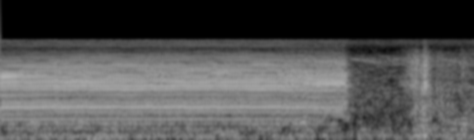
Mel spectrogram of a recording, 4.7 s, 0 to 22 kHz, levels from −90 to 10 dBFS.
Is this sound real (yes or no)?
yes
